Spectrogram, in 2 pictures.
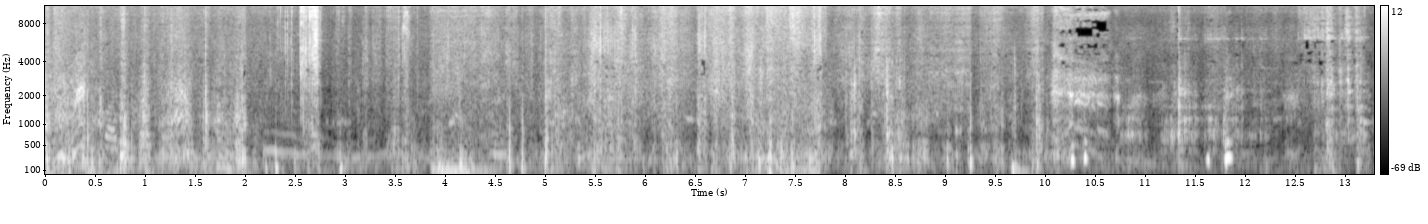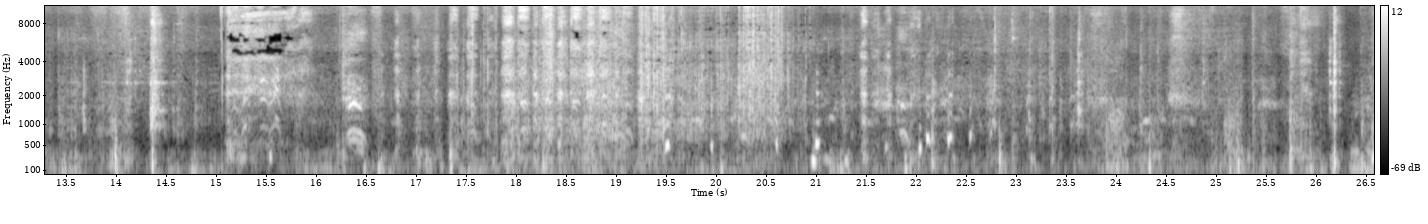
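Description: A roof-rack awning being unpacked and set up by hand: fabric rustling and aluminium legs knocking and clicking as they are pulled out and set, with people talking at times.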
